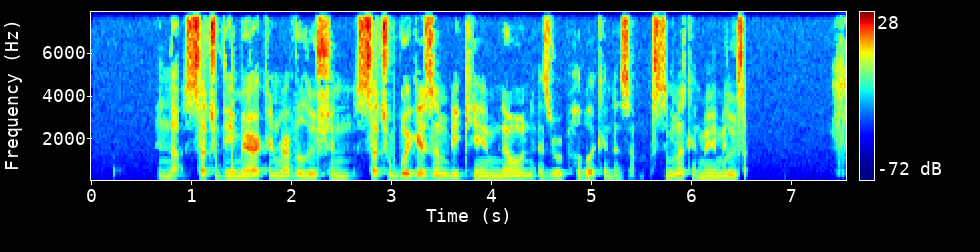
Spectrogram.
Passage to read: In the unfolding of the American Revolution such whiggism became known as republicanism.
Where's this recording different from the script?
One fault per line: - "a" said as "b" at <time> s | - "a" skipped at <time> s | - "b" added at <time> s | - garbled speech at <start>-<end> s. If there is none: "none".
- "unfolding" said as "such" at 0.9 s
- garbled speech at 5.6-6.5 s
